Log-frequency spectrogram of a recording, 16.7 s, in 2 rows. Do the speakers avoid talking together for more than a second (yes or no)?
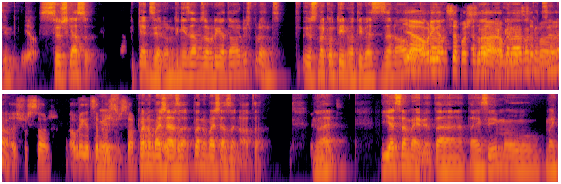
no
